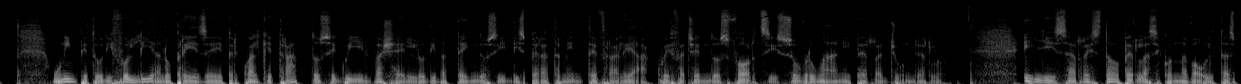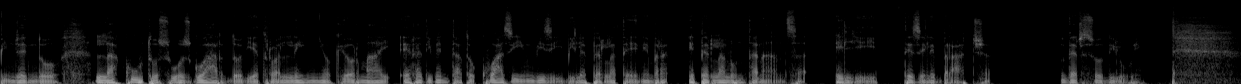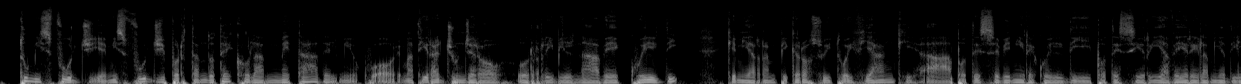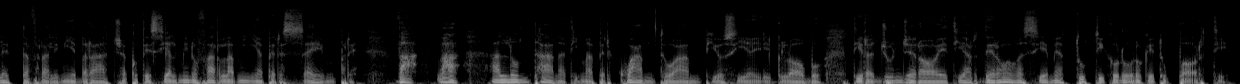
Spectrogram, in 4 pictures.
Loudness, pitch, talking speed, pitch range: -36 LUFS, 85 Hz, 150 wpm, 75-95 Hz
